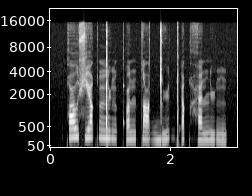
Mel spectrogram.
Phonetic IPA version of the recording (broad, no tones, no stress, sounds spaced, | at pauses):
q o ɕ e q ŋ͡ǃ y ŋ qʼ u n t ɑ ɡ͡ǀ y ǃʼ e q h æ n y ŋ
